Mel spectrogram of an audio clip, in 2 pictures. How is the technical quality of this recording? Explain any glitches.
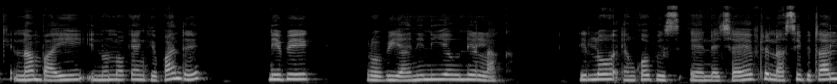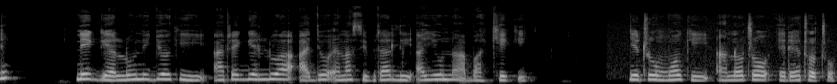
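The recording has one clear fault near the end. At 14.24 s the sound cuts out for about 200 ms, then returns changed until the clip ends at 16.75 s. This is an input switched to a poorer device, likely. The new input passes nothing above 11.4 kHz, so the speech loses its top end and sounds duller. A new background noise sits about 30 dB below the speech. The level stays about the same.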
